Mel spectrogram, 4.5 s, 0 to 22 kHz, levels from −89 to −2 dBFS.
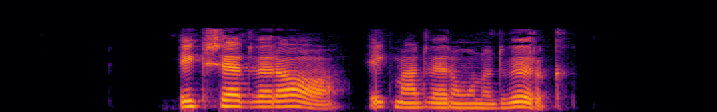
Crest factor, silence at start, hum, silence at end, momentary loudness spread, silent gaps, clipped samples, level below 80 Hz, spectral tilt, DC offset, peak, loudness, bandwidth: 20 dB; 1.15 s; none; 0.95 s; 11 LU; none; under 0.1%; -64 dBFS; -5.5 dB/octave; under 0.1%; -2 dBFS; -20 LUFS; 8 kHz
